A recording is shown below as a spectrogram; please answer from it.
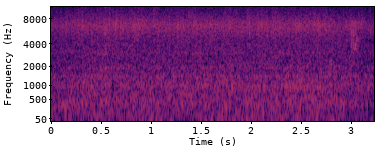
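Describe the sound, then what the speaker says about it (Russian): Steady, dense rain falls on still water among reed beds in the Volga Delta, a constant close hiss of drops with no pauses and no voices. "Холодный ветер приносит дожди"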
